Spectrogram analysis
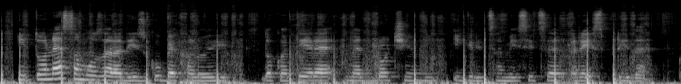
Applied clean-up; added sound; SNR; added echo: none; Writing; 0 dB; none.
